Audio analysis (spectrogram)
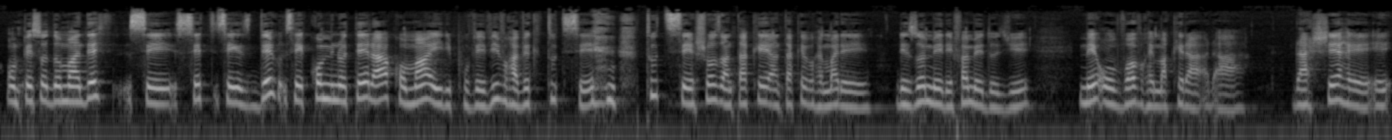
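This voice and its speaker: A woman from Rwanda teaching from the Bible at a study group. Her speech is halting and reflective, full of fillers and repeated words as she searches for the next phrase. Her voice sits at a middle pitch.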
